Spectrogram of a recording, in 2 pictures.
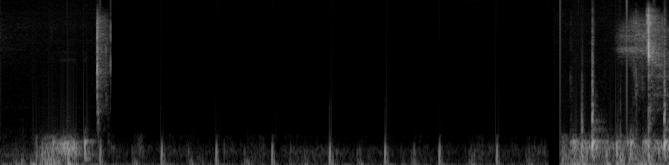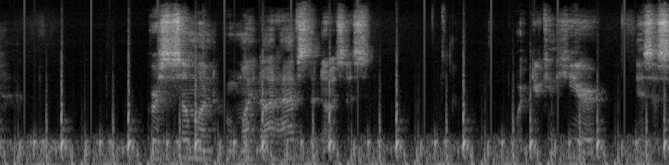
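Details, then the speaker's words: Abnormal heart sounds in bicuspid aortic valve: regular heartbeats with a sharp extra click in early systole, a systolic ejection click, instead of a normal first and second heart sound. "it is not a normal first and second heart sound it is an abnormal heart sound"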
